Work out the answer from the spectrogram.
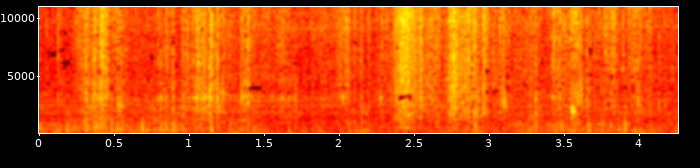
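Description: Mouth-noise chewing with scattered light clicks and crinkles of food packaging, over a low steady rumble inside a car.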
